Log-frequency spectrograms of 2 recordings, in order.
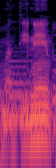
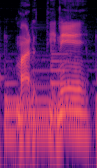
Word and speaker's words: Matiné: El nombre es Tarde para Matiné, es un poco largo y a veces los conductores se traban al pronunciarlo. Le sale Martiné, o Mantiné, o es temprano para la disco, qué bobos. Por eso, en ocasiones los escuchará usar ETPM, que son las iniciales.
